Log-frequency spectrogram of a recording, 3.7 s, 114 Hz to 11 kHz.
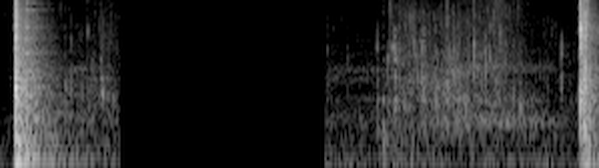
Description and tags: Meat Slap 4
Meat Slap Guts Fall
